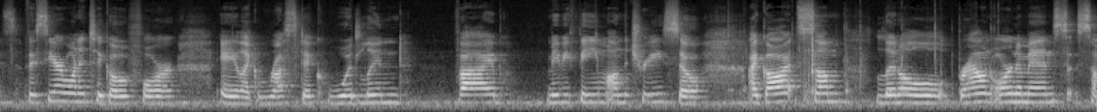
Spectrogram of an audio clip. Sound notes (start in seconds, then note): none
